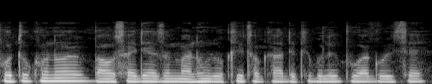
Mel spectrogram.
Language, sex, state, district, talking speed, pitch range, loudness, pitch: Assamese, male, Assam, Sonitpur, 165 wpm, 130-140 Hz, -15 LUFS, 130 Hz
